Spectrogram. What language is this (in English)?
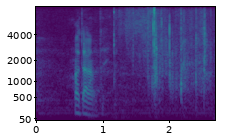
Estonian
